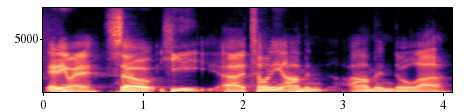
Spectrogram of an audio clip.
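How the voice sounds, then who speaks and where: A man's voice: lowish voice, expressive, measured pace. A man co-hosting a casual podcast chat, often trailing off and rephrasing mid-thought. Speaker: podcast co-host.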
